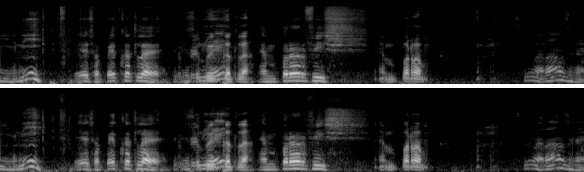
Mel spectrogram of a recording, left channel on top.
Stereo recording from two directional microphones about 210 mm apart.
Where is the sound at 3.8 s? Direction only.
5° left (ahead or behind).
